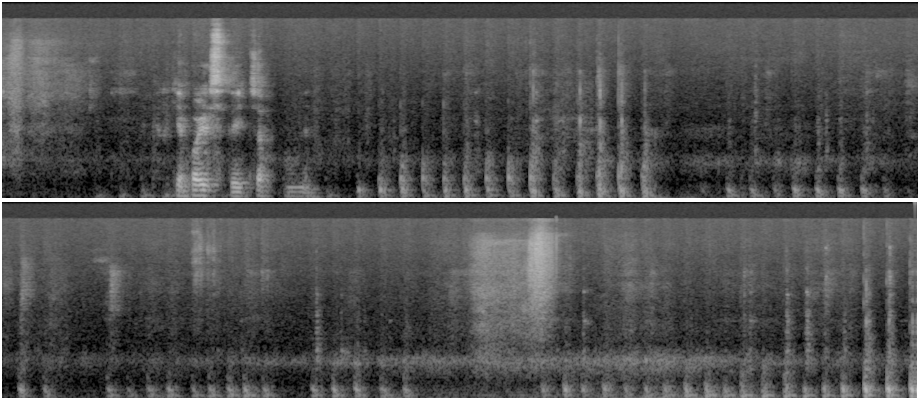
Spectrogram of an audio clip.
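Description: A tool scrapes clay in quick, repeated strokes.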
